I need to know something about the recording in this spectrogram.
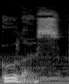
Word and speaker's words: Ulus: had conquered into independent, hereditary principalities, known as Ulus, pronounced Ulus, to be ruled by his remaining sons.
